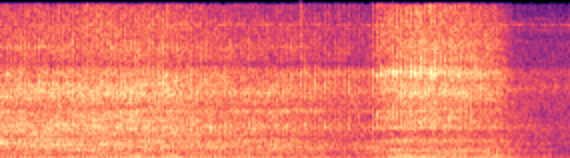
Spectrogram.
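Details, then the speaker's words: Honda Beat eSP scooter after replacing the worn-out CVT clutch shoes that caused a clunking at pull-away: steady single-cylinder drone rising smoothly on takeoff with no clunking or rattle; clutch engages cleanly, normal takeoff. "Dan ini kita tes lagi setelah kita melakukan pergantian kampas ganda yang telah habis kita tes lagi kasih"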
